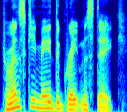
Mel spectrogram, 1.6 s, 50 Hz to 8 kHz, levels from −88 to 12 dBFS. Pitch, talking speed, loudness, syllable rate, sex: 140 Hz, 190 wpm, -18 LUFS, 6.0 syllables/s, male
